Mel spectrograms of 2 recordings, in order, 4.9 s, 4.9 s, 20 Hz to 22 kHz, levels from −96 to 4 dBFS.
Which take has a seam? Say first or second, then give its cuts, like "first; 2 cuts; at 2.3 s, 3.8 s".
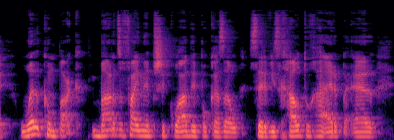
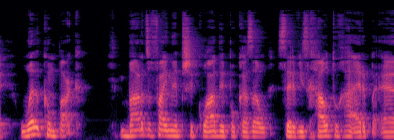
first; 1 cut; at 1.1 s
